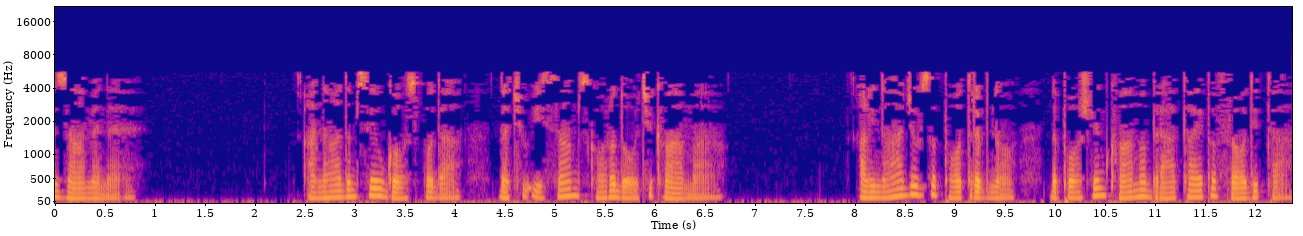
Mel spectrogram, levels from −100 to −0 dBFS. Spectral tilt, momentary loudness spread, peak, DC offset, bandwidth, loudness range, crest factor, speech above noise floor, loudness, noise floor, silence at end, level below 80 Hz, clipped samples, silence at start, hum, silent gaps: -10 dB/octave; 10 LU; -6 dBFS; under 0.1%; 5.8 kHz; 3 LU; 20 dB; 29 dB; -25 LUFS; -53 dBFS; 0 s; -48 dBFS; under 0.1%; 0 s; none; none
